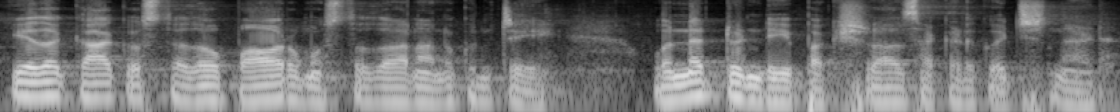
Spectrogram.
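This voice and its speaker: A male preacher with a low voice delivering a storytelling sermon. he builds the parable dramatically, his voice surging up in pitch and loudness at the key moments.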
